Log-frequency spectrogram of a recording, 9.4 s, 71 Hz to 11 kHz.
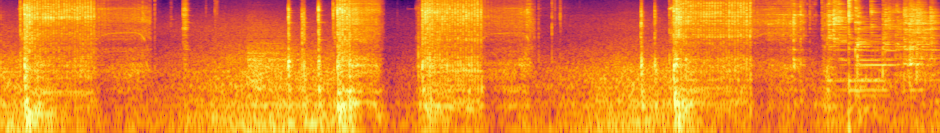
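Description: A ratchet works threadlocked bolts out of the dash of a new 2023 Ford Tremor truck, giving bursts of close clicking and metallic rattling that alternate with brief quiet gaps and clinks of tools.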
